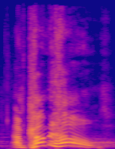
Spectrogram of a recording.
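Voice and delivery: high and loud, full of joy; rejoicing cry. Acted. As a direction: shout it with overjoyed certainty. Rejoicing dying believers.

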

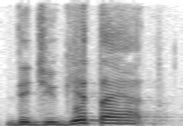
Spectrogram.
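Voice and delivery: ordinary talk, nothing marked

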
